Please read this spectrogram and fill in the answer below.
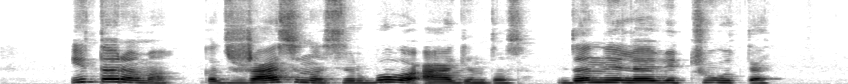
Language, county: Lithuanian, Telšiai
